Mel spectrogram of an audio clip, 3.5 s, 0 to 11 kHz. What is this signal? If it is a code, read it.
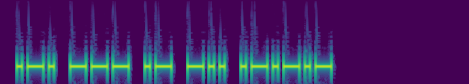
Morse code, heard as a keyed tone, about 30 wpm, 700 Hz. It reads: ROAD.
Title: Sentences from Top 1000 Words - Review Part 1 - 30wpm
